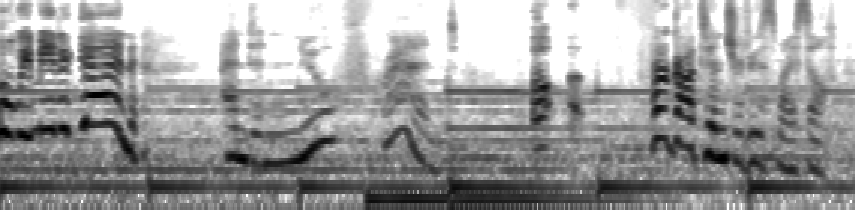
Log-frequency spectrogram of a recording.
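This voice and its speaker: A woman's voice: very high-pitched, big pitch swings, slow pace, music in the background, heavily acted. A woman voicing a polite, eager, innocent young boy bellboy in a video game, earnest and slightly hesitant. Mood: cheerful, surprised.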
